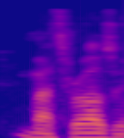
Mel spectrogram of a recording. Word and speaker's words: Matarazzo: And you have guys like Mike Matarazzo. Did I pronounce his name right? Matarazzo, yeah.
